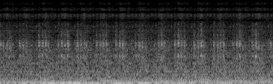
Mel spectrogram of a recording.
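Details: Chevy Trailblazer with a rough, lumpy idle; pulling the coil changes nothing, so that cylinder is dead. Misfire on cylinders 3 and 5, possibly spark plugs, coil pack or a bad ignition coil; not confirmed.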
